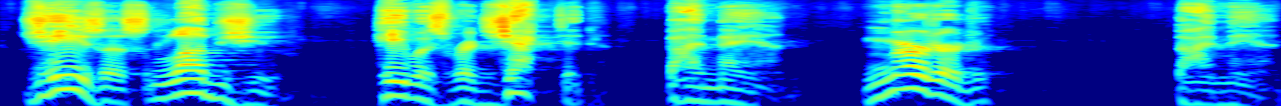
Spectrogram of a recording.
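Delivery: dropping low and soft to a whisper; hushed. Real, not acted. Preacher hushing the church about Jesus' rejection, soft and low. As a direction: let it fall to a near whisper.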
